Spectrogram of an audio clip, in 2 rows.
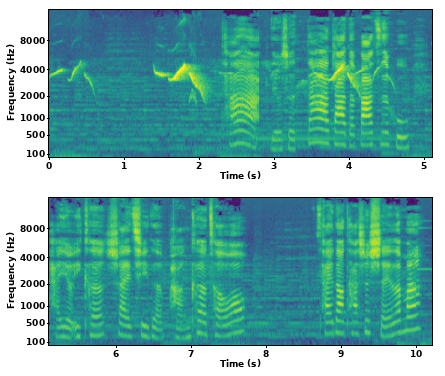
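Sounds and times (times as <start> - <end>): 
Taiwan yuhina calls: 0.0 - 5.0
speech: 2.4 - 7.8, 8.7 - 10.2.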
